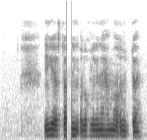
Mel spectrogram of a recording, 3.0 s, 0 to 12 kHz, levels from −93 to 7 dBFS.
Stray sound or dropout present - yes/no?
yes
